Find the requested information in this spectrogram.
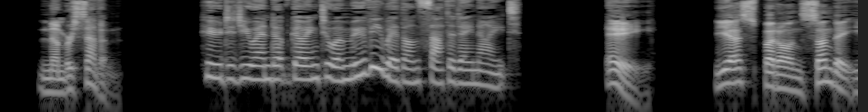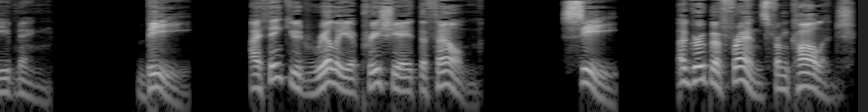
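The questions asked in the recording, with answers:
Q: Who did you end up going to a movie with on Saturday night?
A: C: A group of friends from college.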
